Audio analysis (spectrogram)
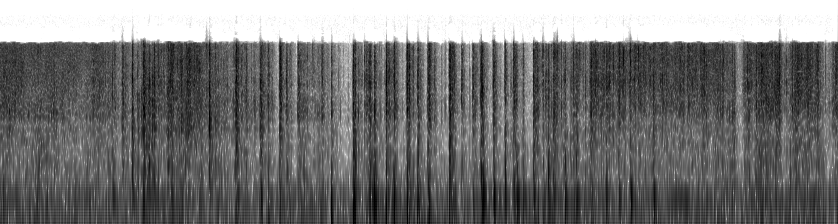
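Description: Fingertips scrunch and scratch the crinkled surface of a silver metallic foil sheet lying flat. A bright, dry crinkling hiss runs throughout, broken by dense, rapid sharp crackles that peak in the middle of the clip. There is almost no low end and no ring after each crackle.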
